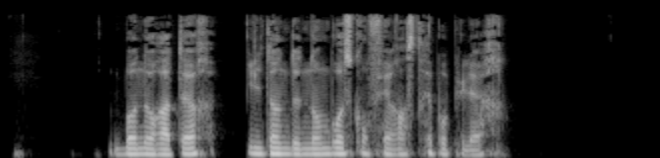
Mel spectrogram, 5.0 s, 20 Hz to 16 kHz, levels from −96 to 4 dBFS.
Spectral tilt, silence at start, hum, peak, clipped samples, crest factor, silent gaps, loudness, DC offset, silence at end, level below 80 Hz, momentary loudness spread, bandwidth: -4.5 dB/octave; 0.1 s; none; -4 dBFS; under 0.1%; 22 dB; 0.34-0.40 s, 0.46-0.52 s, 0.60-0.68 s; -24 LUFS; under 0.1%; 1.2 s; -62 dBFS; 12 LU; 11.5 kHz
